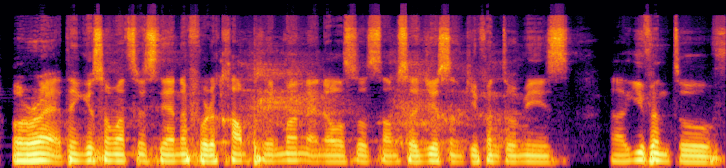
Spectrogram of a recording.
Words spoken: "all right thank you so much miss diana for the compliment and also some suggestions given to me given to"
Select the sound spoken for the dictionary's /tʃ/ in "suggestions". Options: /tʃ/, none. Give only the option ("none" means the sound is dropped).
none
